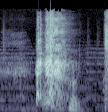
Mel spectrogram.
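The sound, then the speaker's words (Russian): A loud sneeze bursts out with a sharp explosive onset and a brief breathy tail, followed moments later by another short nasal burst. “Обратно будь здоров.”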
